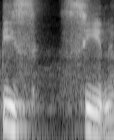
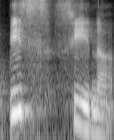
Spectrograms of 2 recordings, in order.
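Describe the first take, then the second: First: The s and c are sounded separately. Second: The s and c merge into one sound. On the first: The speaker calls it wrong. "eu não vou falar piscina" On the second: The speaker calls it right. "eu falo piscina, é o mesmo som"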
